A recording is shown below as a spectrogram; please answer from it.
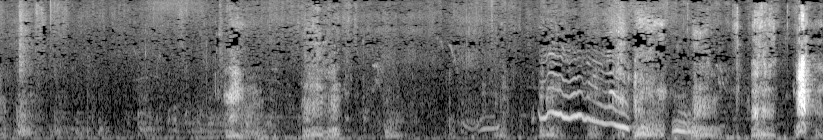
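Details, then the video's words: Two puppies playing together and acting angry; soft, low growls come in short bursts, then a sliding whine rises and falls near the middle, with a sharp click near the end over quiet background noise. "Two cute but angry puppies are playing together"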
